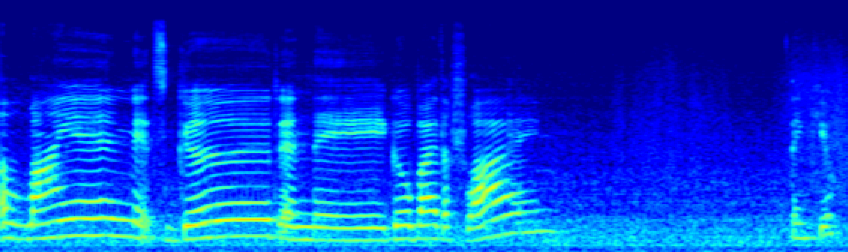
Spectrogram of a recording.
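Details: Acted moderate Wernicke's aphasia, an acquired language disorder with impaired comprehension; picture description with fluent but meaningless speech full of made-up words (jargon); Wernicke's aphasia (fluent jargon speech, acted).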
